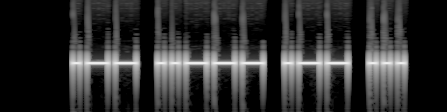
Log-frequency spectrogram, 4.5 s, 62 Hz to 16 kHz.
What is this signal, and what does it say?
Morse code, heard as a keyed tone, about 17 wpm, 700 Hz. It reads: W2WS
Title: USA Call Signs - 4 Characters - Repeated 3x - 17wpm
